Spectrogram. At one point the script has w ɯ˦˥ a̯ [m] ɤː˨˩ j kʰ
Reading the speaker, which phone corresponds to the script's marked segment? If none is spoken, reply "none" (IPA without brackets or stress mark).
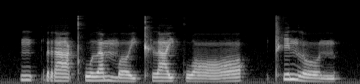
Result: m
